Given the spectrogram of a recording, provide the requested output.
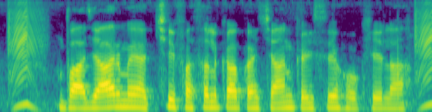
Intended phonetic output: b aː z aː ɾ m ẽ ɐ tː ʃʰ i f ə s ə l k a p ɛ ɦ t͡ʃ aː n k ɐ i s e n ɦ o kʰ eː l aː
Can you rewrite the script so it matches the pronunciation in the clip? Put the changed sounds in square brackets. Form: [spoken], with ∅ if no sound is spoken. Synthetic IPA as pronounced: b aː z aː ɾ m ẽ ɐ tː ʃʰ i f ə s ə l k a p ɛ ɦ t͡ʃ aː n k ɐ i s e [∅] ɦ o kʰ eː l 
